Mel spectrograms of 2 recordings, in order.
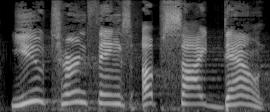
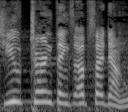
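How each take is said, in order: First: Slow, weighty, each word stressed; emphatic reading. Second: "You" stressed, phrase a bit higher; emphasis repeated. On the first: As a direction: read it slowly with emphasis. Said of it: "exclamation point, emphasis". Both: Shown as a demonstration.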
